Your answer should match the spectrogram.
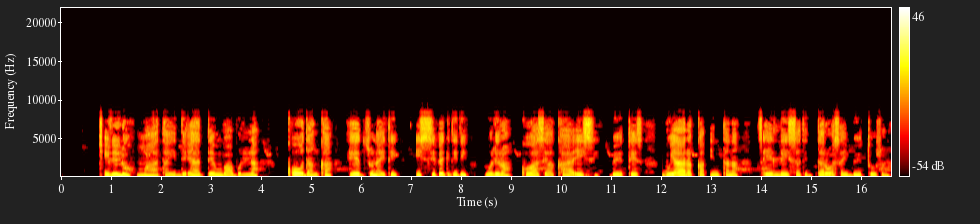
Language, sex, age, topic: Gamo, female, 36-49, government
